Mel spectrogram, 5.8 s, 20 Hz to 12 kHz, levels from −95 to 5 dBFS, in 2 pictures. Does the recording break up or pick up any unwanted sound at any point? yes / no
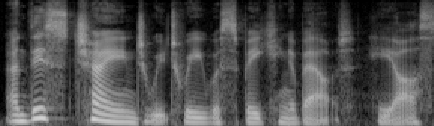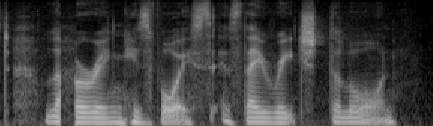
yes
